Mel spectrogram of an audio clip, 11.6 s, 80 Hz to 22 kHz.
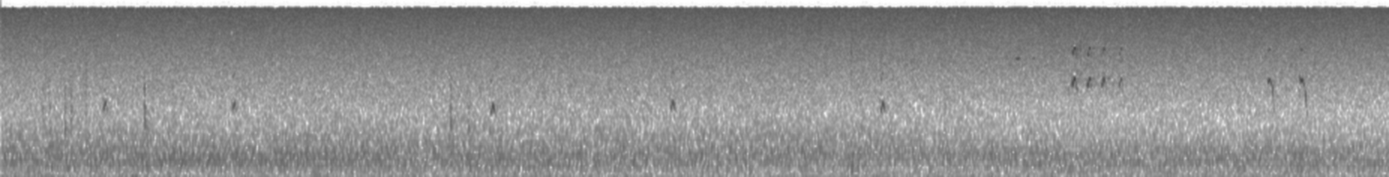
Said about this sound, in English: Recording, these are alarm calls of bird 387.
